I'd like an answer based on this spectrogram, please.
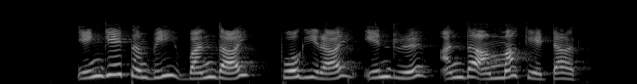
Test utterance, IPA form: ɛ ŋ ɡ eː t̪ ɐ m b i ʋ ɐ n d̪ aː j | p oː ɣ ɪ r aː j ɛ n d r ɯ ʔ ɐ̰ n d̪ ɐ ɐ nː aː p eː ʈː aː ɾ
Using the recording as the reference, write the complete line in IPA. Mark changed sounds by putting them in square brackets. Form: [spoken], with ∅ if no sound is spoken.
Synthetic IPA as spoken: ɛ ŋ ɡ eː t̪ ɐ m b i ʋ ɐ n d̪ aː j | p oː ɣ ɪ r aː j ɛ n d r ɯ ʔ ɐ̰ n d̪ ɐ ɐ [mː] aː [k] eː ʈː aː ɾ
